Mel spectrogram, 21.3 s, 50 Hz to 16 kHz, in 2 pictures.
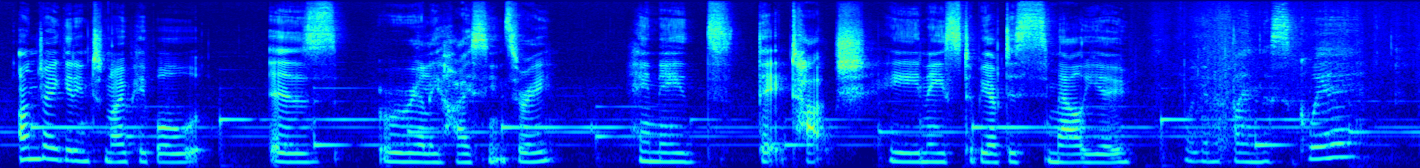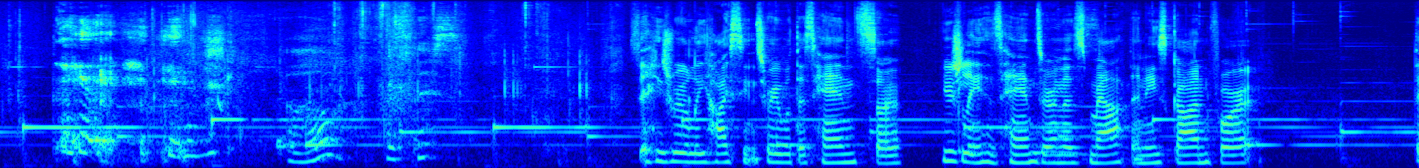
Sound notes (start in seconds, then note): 11.0 giggles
